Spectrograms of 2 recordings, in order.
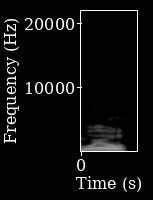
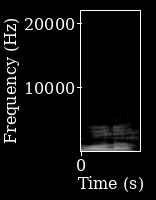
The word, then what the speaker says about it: Waale: yeah so like I a lot of people think my name is pronounced well but it's actually pronounced Waller so a lot of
